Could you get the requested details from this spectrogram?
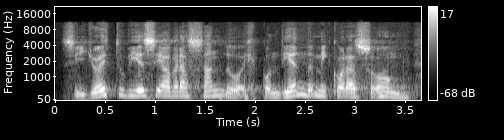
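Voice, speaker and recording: A man from Spain preaching a sermon as pastor, swinging from quiet, low passages to loud, impassioned pleading. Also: lively intonation, normal speed, breathy edge. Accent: Spain Spanish. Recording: long hall reverb.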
